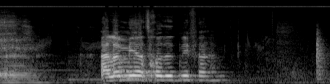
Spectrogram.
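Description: A man talks with amusement nearby.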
